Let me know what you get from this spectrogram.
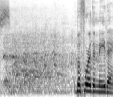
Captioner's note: audience laughing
